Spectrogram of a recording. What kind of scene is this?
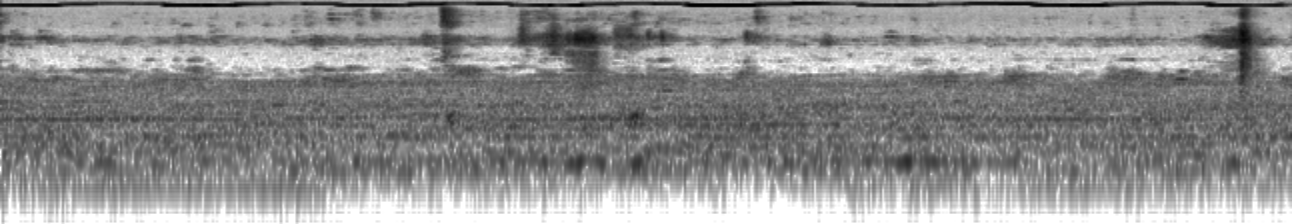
bus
